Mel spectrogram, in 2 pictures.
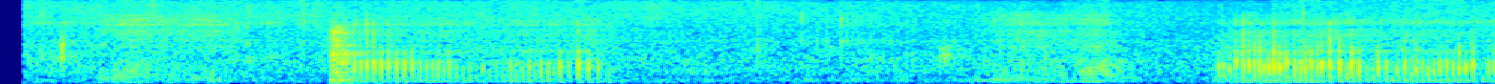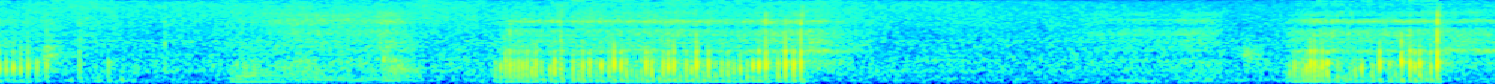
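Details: Repeated rough, buzzing snores about every two to three seconds, in the steady breathing rhythm of sleep; snoring.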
